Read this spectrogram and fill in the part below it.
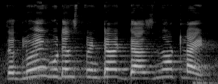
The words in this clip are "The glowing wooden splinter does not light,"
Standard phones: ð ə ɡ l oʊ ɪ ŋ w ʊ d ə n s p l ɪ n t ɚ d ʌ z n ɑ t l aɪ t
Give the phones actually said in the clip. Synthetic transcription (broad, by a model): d ə ɡ l oʊ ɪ ŋ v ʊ d ə n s p ɪ n t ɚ d ʌ z n ɑ t l aɪ t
